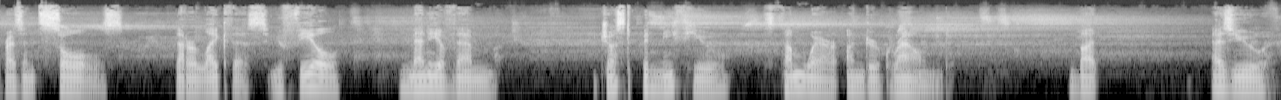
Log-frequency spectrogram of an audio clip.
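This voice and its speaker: A man narrating a tabletop game as game master, deliberate and dramatic, leaving suspenseful pauses. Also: lowish voice, steady tone, darkish tone, slight background noise, rough recording. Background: background music.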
